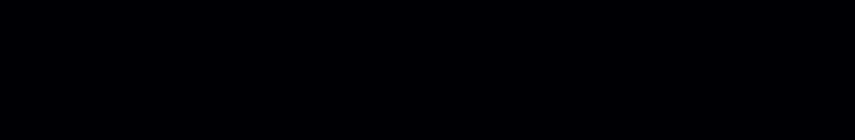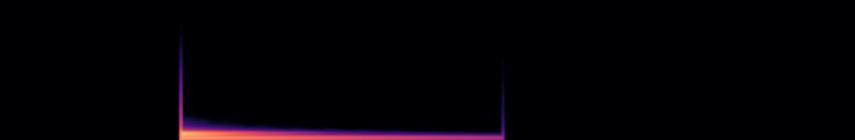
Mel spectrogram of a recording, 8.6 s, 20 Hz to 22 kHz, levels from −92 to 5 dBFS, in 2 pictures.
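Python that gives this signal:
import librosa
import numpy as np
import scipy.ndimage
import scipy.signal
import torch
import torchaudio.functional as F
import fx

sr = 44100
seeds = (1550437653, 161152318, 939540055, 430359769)

y = fx.additive(sr, length_s=1.61, hz=103.0, level_db=-13.5, upper_db=(5,), decay_s=2.94, upper_decays_s=(0.83,))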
